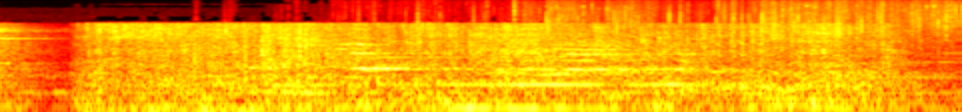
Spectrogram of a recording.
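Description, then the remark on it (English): A loud, heavy rumble bursts in with a deep boom, then continues as a dense, crackling roar of crumbling debris as a ceiling pulls back and concrete dust and debris rain down, a sound effect in an audio drama. “Concrete dust rains down upon us as the ceiling pulls back.”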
